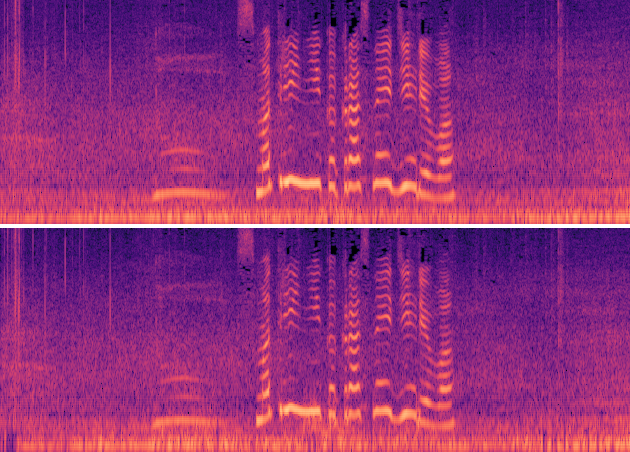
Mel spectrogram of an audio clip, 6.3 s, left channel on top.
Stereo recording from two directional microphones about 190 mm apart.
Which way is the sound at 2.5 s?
Centre (ahead or behind).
